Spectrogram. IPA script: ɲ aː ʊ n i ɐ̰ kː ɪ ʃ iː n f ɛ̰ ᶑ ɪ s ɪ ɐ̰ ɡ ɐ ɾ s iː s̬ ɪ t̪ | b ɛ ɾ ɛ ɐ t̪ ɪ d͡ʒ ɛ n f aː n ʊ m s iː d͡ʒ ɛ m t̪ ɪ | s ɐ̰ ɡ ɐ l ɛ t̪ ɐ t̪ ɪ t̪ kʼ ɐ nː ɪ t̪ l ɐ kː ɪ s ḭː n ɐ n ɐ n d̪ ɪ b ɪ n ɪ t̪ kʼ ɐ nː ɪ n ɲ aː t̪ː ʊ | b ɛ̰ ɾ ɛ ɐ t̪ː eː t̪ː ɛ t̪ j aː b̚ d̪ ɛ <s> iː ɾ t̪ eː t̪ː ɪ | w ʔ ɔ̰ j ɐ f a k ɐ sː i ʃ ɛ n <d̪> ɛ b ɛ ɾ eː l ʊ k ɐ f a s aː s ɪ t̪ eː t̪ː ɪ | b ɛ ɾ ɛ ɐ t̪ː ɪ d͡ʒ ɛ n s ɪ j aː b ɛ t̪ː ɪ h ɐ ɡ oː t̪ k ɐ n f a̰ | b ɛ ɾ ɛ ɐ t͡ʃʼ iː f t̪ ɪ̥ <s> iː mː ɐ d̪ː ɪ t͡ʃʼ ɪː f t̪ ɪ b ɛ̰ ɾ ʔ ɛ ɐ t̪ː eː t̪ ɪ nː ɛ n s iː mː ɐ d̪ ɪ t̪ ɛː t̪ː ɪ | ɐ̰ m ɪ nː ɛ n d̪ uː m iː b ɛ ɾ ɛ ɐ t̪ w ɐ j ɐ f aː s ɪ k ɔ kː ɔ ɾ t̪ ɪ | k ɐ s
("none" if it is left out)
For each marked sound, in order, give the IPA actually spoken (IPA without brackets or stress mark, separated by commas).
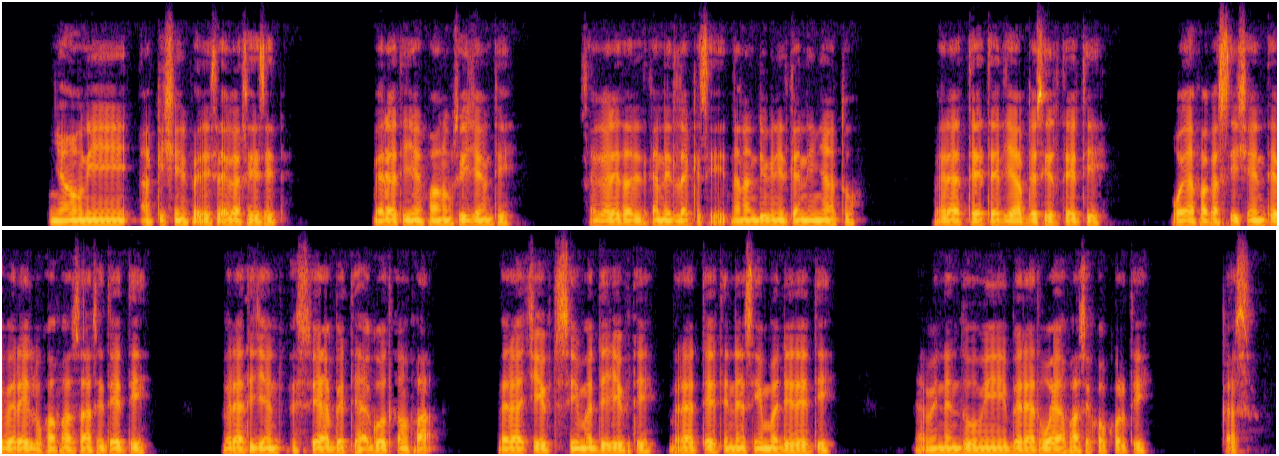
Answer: s, t̪, s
